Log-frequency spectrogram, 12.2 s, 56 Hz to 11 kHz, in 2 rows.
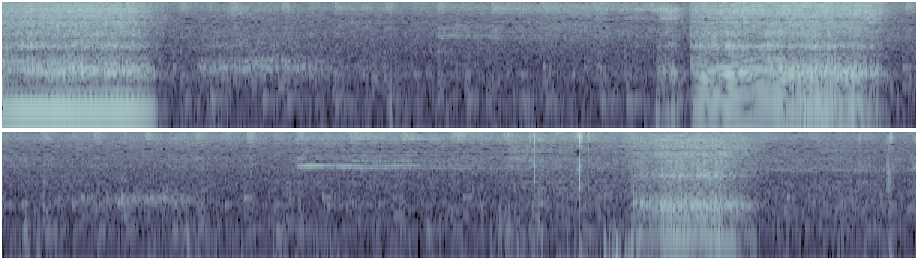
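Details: Adult man (father) snoring very loudly: rough snores about 5 seconds apart, roughly 12 a minute, with quieter breathing and faint room noise between them; heavy snoring.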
